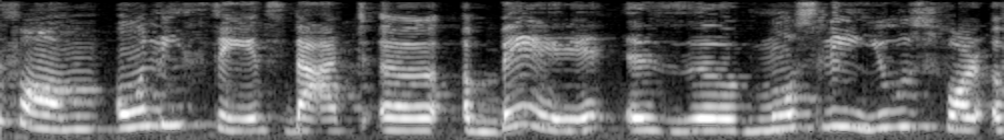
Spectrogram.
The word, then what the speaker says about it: bae: So the word is bay. This is how you pronounce it, bay. It says B-A-E.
